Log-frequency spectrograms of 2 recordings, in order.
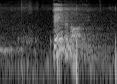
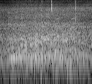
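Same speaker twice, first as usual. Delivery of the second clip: laugh; 3 semitones higher, 4 dB louder than usual. Real, not acted. Laughing at father's line.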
